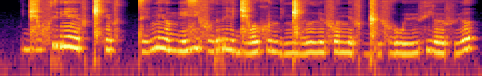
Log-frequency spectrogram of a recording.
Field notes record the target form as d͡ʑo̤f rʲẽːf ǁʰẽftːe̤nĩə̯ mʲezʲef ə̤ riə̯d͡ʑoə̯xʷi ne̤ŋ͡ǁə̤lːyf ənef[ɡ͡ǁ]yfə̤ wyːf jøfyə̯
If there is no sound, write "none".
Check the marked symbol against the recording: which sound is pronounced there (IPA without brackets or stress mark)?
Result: ɡ͡ǁ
